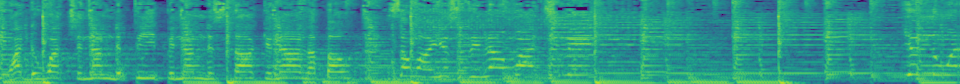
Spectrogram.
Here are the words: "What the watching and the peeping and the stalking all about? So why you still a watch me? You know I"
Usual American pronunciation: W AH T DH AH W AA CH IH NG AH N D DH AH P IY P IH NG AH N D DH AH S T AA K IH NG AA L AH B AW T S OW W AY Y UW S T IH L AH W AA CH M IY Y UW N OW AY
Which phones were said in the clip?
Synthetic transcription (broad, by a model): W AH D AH W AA CH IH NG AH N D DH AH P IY P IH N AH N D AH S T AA K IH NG AA L AH B AW T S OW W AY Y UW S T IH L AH W AA CH M IY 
